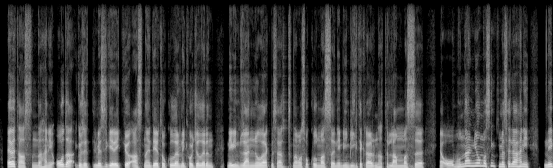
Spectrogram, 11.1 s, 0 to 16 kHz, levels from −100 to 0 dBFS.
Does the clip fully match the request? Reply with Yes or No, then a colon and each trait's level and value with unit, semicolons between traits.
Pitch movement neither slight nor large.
Yes: average, 3.2 semitones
